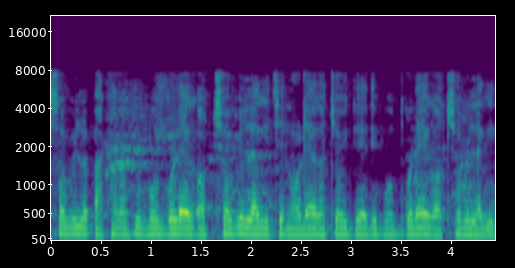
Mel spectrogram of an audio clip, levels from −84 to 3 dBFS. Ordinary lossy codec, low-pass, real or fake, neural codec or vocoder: none; none; fake; codec, 16 kHz, 8 kbps, FreqCodec, smaller model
